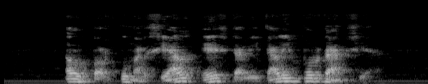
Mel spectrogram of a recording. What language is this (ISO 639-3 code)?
cat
